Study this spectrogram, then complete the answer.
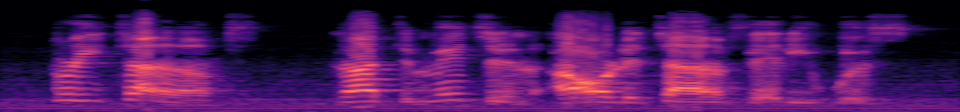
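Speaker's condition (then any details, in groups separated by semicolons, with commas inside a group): Cerebral palsy; mobility affected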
